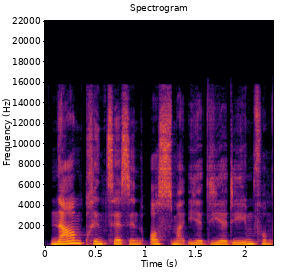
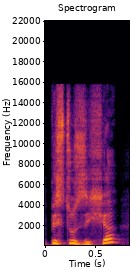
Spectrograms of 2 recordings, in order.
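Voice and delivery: higher, startled disbelief; alarmed question; 6 semitones higher than usual. A narrator's reading. Ozma, alarmed, questions her maid with startled disbelief. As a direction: ask it sharp and incredulous. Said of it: "rief Ozma".

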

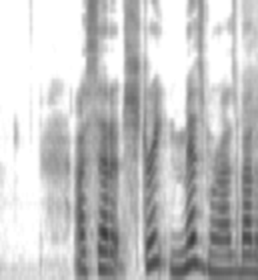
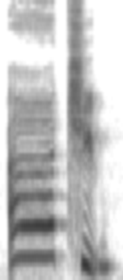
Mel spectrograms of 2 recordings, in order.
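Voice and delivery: sneeze; 10 semitones higher, 6 dB louder than usual. A narrator's reading. Sneeze from fur.

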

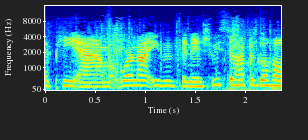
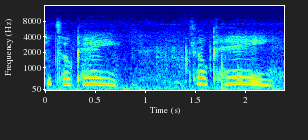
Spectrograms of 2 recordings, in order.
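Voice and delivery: soothing; 4 semitones higher, 5 dB quieter than usual. Real, not acted. Soothing the scared horse.

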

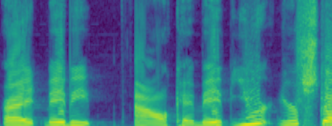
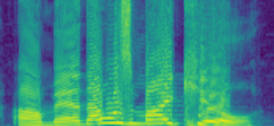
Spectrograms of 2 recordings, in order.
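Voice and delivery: loud, drawn-out complaint, pitched up; whiny protest; 5 semitones higher, 4 dB louder, slower than usual. Real, not acted. Gamer losing a kill to another player, whiny protest. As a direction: wail over being robbed, half playful.

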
